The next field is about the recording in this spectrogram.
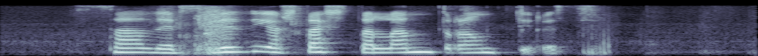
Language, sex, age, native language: Icelandic, female, 18-19, Icelandic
